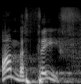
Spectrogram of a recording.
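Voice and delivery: ordinary delivery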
